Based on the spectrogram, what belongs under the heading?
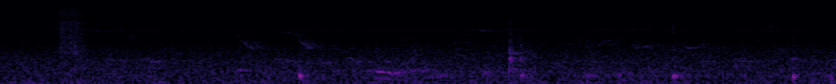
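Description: Near-silent ambience with faint, scattered bird chirps and three brief clicks.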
